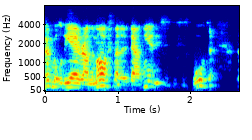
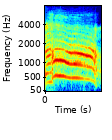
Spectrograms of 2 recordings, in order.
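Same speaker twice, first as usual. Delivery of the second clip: sudden high, loud yelp of fake agony; mock scream of pain; 12 dB louder than usual. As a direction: fake a yelp as if the water burns. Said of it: "I'm not screaming in agony".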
